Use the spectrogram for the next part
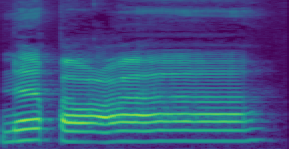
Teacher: نق، عین کو نکالیں گے وسط حلق سے، اور یہاں پر ہم اس کو آگے وقف آ رہا ہے، وقف بالابدال کریں گے، الف مد سے بدل دیں گے، 2 حرکت لمبا کیا جائے گا، ٹھیک ہے۔ نقعا، دوبارہ آیہ مبارکہ کو پڑھ کے دیکھتے ہیں۔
